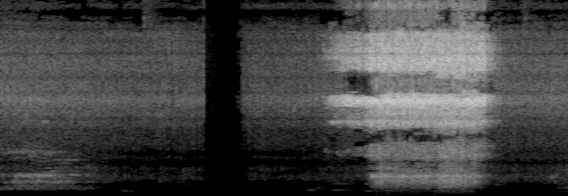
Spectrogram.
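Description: One harsh, hissing snore on breathing in, heard through a noisy, hissy recording; snoring during sleep.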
